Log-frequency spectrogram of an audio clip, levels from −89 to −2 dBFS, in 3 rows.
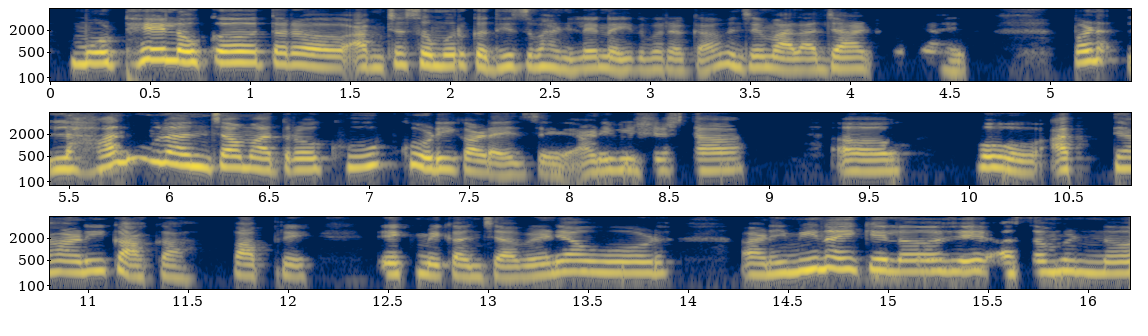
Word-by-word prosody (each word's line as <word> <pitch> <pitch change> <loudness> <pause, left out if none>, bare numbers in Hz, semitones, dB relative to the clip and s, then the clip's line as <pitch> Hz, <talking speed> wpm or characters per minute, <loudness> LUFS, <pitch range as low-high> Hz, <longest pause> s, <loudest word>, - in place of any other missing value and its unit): मोठे 250 +5 +5
लोकं 260 -1 +7
तर 235 -1 0
आमच्या 195 +1 +1
समोर 215 -1 +2
कधीच 205 +1 -1
भांडले 185 -3 -3
नाहीत 170 -3 -3
बरं 170 -2 -7
का, - - -6
म्हणजे 200 -4 -3
मला 165 -3 -1
ज्या 180 +3 -1
आठवणी - - -10
आहेत. - - -9 0.5
पण 270 +3 +4
लहान 225 +8 +2
मुलांच्या 275 - +5
मात्र 215 -2 0
खूप 275 +4 -2
खोडी 225 -6 +3
काढायचे 160 -6 -3
आणि 180 +5 -4
विशेषतः 205 0 -5 0.5
अ, 195 - -1 0.6
हो 230 -7 +2
आत्या 215 +2 -2
आणि 235 +2 0
काका 180 -8 -2 0.3
बाप 190 -2 -4
रे! 180 -2 -6 0.4
एकमेकांच्या 185 -5 -2
वेण्या 195 +8 -2
ओढ 225 -1 -1 0.5
आणि 205 +2 -1
मी 250 +4 +4
नाही 285 -1 +4
केलं 250 -3 0
हे 240 0 +2 0.2
असं 235 +2 -4
म्हणणं 225 -3 -1
215 Hz, 150 wpm, -18 LUFS, 190-245 Hz, 0.6 s, लोकं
